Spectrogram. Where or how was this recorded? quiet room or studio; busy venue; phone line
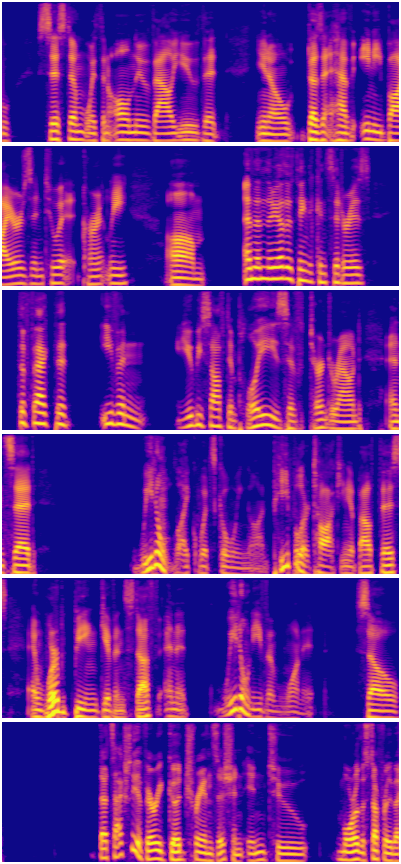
quiet room or studio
